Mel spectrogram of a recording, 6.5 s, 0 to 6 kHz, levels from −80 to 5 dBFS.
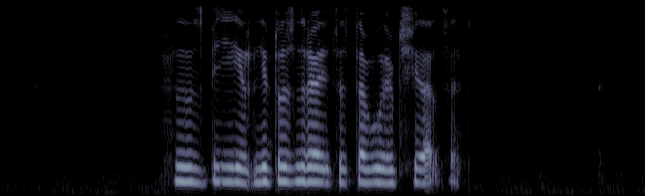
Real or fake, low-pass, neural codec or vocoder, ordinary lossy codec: fake; 5.4 kHz; autoencoder, 44.1 kHz, a latent of 192 numbers a frame, MeloTTS; none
